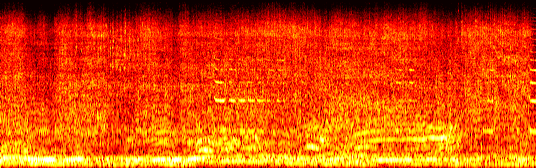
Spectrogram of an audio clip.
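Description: Demolition derby cars' engines running and revving over a dense, loud wash of noise, their pitch rising and falling. A horn sounds briefly about four seconds in.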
